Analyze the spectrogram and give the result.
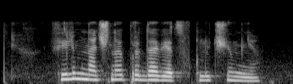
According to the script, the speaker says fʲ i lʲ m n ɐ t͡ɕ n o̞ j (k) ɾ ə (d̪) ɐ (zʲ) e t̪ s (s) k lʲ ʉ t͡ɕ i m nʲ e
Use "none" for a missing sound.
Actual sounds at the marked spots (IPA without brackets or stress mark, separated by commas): p, d̪, vʲ, f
